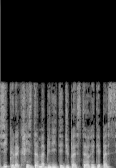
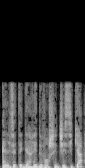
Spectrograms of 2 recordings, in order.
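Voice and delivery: ordinary delivery

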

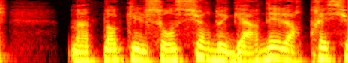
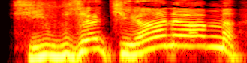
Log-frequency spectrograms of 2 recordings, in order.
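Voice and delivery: higher and slow, seething; raging; 8 semitones higher, slower than usual. A narrator's reading. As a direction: hold back fury, pitched up. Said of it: "ragea Harry". (colère contenue, voix plus aiguë et lente)

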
